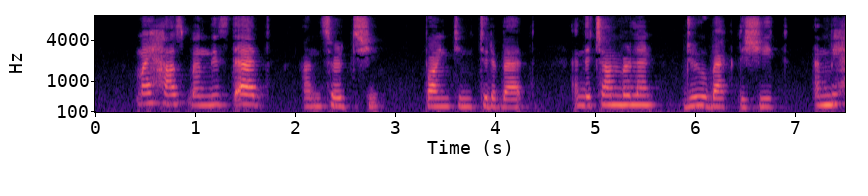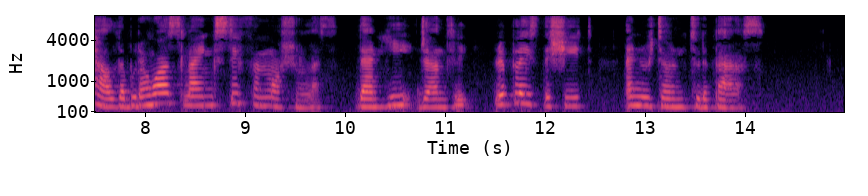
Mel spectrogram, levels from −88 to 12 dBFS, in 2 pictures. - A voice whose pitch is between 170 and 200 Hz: No, high, 220 Hz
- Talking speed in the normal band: Yes, average, 145 wpm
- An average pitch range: Yes, average, 3.4 semitones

